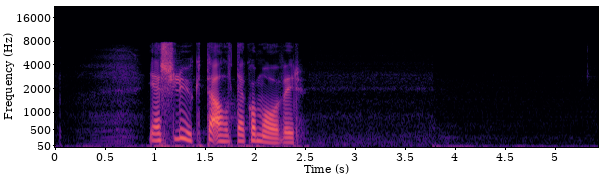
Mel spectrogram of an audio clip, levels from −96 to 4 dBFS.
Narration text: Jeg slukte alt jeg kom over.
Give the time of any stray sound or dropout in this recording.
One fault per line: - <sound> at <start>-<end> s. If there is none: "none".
none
